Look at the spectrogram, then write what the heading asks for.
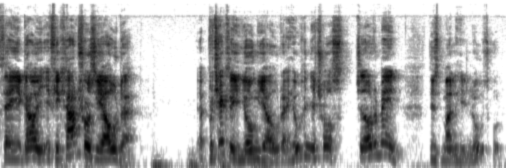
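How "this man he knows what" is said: low, quiet mock Jamaican accent. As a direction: slip into a lightly done Jamaican accent. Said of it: "why am I doing Jamaican accents".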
